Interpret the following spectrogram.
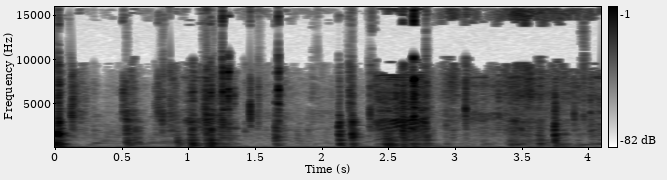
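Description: Light clicks and scraping of a long screw being worked by hand through a hidden hanger bracket inside a metal gutter, with a scattered run of short knocks and a longer rasp a little past halfway.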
